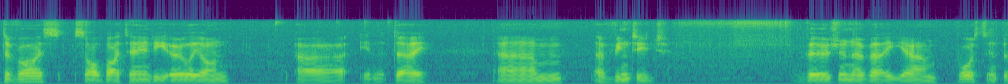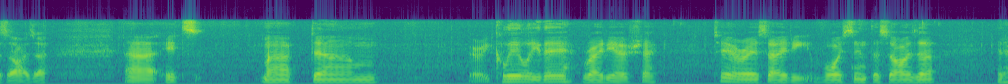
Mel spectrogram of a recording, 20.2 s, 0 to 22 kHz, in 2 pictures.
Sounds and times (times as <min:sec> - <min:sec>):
Speech: 0:00.0 - 0:02.3, 0:02.9 - 0:04.3, 0:05.0 - 0:06.7, 0:08.0 - 0:10.6, 0:11.3 - 0:12.1, 0:12.7 - 0:13.9, 0:14.8 - 0:19.5.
